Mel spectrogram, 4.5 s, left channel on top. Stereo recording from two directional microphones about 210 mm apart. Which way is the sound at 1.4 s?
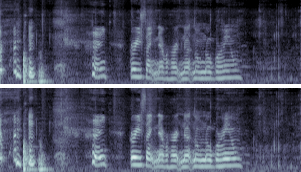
20° right (ahead or behind).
